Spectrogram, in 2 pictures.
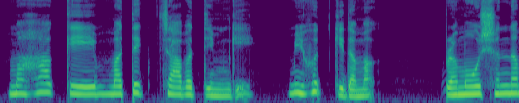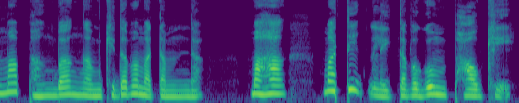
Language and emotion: Manipuri, sad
